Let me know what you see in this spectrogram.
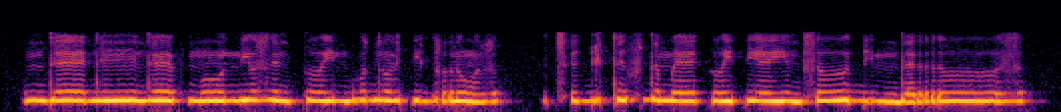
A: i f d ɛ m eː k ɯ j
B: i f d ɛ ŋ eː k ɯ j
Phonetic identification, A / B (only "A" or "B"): A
